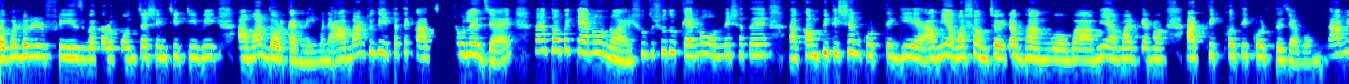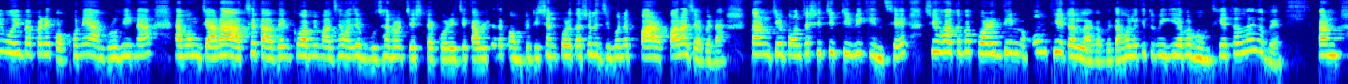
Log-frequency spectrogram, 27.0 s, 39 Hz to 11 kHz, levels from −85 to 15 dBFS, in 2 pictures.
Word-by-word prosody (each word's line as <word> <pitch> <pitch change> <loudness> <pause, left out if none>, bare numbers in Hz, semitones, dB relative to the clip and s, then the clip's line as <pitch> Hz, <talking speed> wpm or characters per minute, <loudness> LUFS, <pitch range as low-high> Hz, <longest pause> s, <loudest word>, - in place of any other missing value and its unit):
double 245 +3 +3
door 265 -1 +4
এর 255 - -3
fridge 235 -2 0
বা 220 - +2
কারো 220 0 0
৫০ 225 +3 -2
ইঞ্চি 235 +2 -4
টিভি 240 +1 -3 0.3
আমার 250 +5 +3
দরকার 215 -4 +4
নেই। 170 - -7
মানে 185 -1 -4
আমার 270 +7 +1
যদি 335 +1 -2
এটাতে 295 +2 -6
কাজ 235 0 +2 0.3
চলে 290 -1 +3
যায় 175 -2 +2 0.3
আ - - +1
তবে 380 0 +3
কেনো 325 0 +4
নয়। 190 -3 +1
শুধু, 305 0 -7
শুধু 335 0 0
কেনো 260 +3 +2
অন্যের 270 +1 -5
সাথে 280 0 -4 0.4
আ - - +3
competition 310 +5 +2
করতে 275 0 -4
গিয়ে 250 -1 +2 0.2
আমি 235 +4 +1
আমার 245 +1 +1
সঞ্চয়টা 250 0 +3 0.2
ভাঙবো 210 -1 +1 0.2
বা 205 - +2
আমি 230 +5 -3
আমার 225 +1 0
কেনো 215 0 -1 0.3
আর্থিক 235 +3 -1
ক্ষতি 265 -1 -1
করতে 245 -4 -2
যাবো। 175 0 -3 0.3
আমি 355 +5 -1
ওই 315 - +1
ব্যাপারে 295 0 +1
কখনোই 270 +7 -4
আগ্রহী 240 +3 -4
না 275 - +2 0.4
এবং 270 +1 -1
যারা 245 +4 +9
আছে 310 - -2
তাদেরকেও 245 +3 +1
আমি 265 - -5
মাঝে, 240 +2 -2
মাঝে 255 +2 0
বুঝানোর 245 +2 -3
চেষ্টা 225 -1 -3
করি 215 0 0
যে 230 - -5
কারো 215 +1 +3
সাথে 265 0 -7
competition 235 +3 -4
করে 265 -1 +1
তো - - -4
আসলে 285 0 -3
জীবনে 250 +2 -4
পার 245 0 +8
পারা 280 +3 +7
যাবে 195 -2 -3
না। - - -4 0.3
"কারণ 295 0 +5
যে 295 - +1
৫০ 275 +3 -1
ইঞ্চি 330 +1 -2
টিভি 305 0 -1
কিনছে 240 -2 -2 0.3
সে 350 - 0
হয়তোবা 345 0 +2
পরের 305 0 +5
দিন 325 -1 -2 0.2
home 340 +1 -3
theater 315 -7 +2
লাগাবে। 185 0 -5
তাহলে 255 +5 -1
কি 300 - -7
তুমি 275 0 -6
গিয়ে 270 0 0
আবার 275 -1 -2
home 205 -3 -2
theater 275 +3 -3
লাগাবে?" 345 - -4 0.4
কারণ 280 0 +6
255 Hz, 210 wpm, -23 LUFS, 230-285 Hz, 0.4 s, যারা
